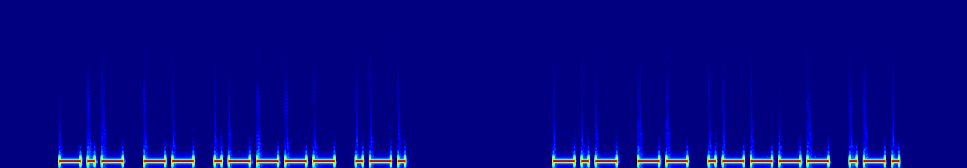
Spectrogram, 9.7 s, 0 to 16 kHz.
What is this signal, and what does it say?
Morse code, heard as a keyed tone, about 17 wpm, 700 Hz. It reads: KM1R KM1R
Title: USA Call Signs - 4 Characters - Repeated 2x - 17wpm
